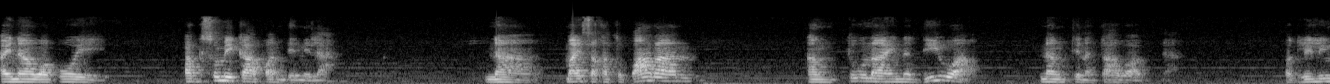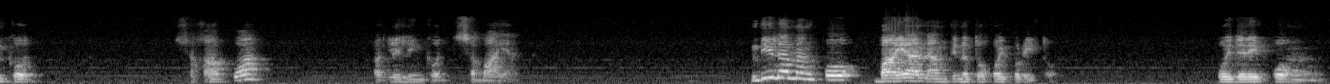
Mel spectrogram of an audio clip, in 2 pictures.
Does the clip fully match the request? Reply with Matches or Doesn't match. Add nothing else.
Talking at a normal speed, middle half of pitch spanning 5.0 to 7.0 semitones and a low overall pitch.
Doesn't match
